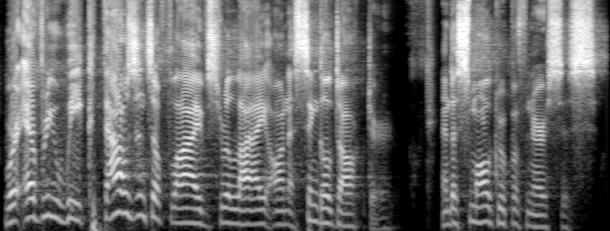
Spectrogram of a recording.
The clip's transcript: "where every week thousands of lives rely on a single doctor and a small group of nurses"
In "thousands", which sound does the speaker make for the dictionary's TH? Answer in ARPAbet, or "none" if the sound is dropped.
TH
